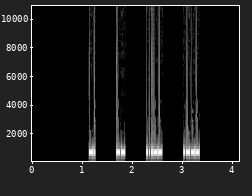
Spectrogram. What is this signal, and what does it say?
Morse code, heard as a keyed tone, about 50 wpm, spaced as for 17 wpm, 700 Hz. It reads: NM3J
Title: USA Call Signs - 4 Characters - 6x Character Spacing - 50wpm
